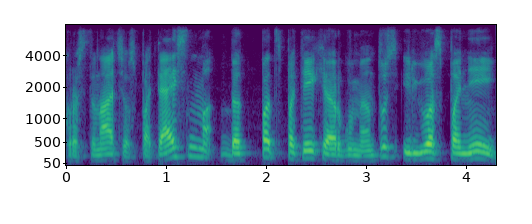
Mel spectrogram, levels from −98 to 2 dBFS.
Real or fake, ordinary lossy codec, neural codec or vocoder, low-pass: real; Opus, 24 kbps; none; 7.2 kHz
